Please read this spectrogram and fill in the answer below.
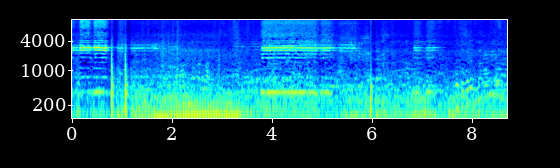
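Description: Road traffic: a vehicle horn sounds briefly at the start and again for about a second and a half around four seconds in, over the low running of passing engines. Two sharp clicks come about a second in.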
